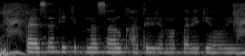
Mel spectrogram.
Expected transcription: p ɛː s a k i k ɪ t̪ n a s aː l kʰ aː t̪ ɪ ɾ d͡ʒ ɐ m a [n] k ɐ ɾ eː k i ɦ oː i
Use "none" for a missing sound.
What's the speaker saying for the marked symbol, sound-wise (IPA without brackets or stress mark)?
none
